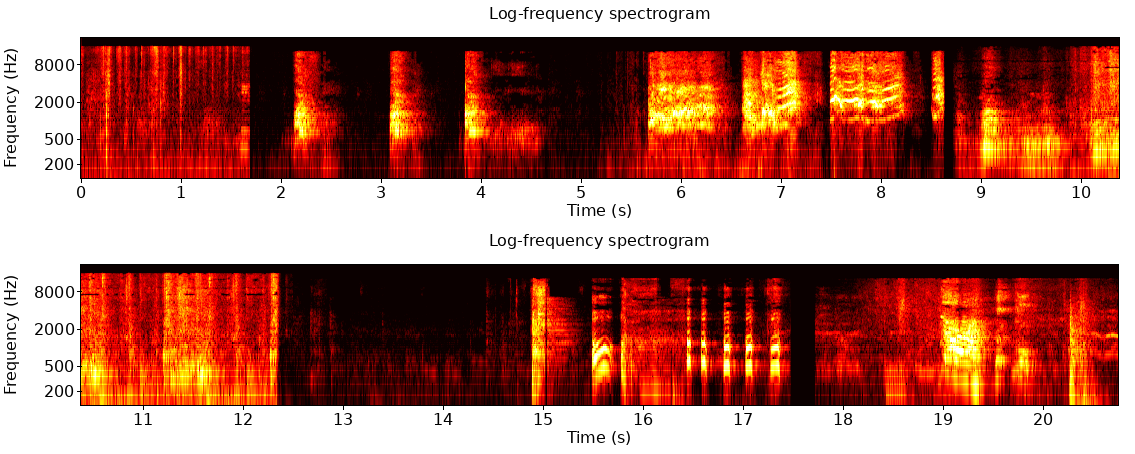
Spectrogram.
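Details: Angry dog barking indoors: short sharp barks spaced about a second apart, then a dense run of louder, harsher barks, a quiet pause, and a quick rapid-fire burst of yips and barks near the end.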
